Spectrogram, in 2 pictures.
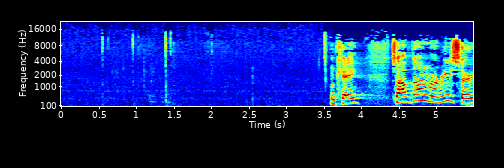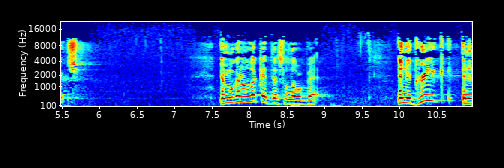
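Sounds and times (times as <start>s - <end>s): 
password typed on a computer keyboard: 0.5s - 2.1s
speech: 3.6s - 5.8s, 7.6s - 9.0s, 10.0s - 10.9s.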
